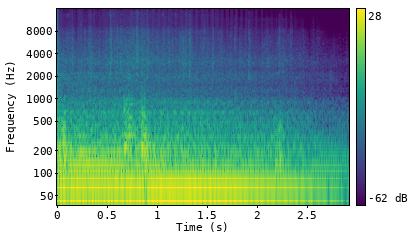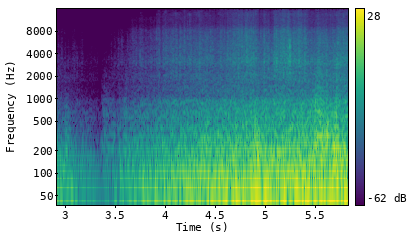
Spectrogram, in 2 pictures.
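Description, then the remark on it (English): Heavy rain lashes down on a car driving in wet, windy weather in County Limerick, over a deep, steady engine rumble and road noise. The wash of sound briefly fades and dips midway, then swells back to full strength. No one speaks. “The rain is lashing down.”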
